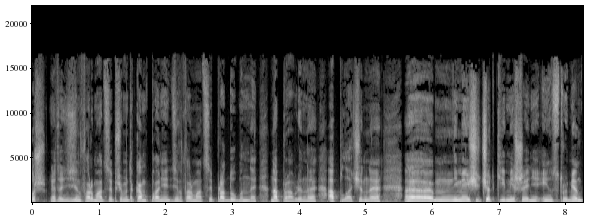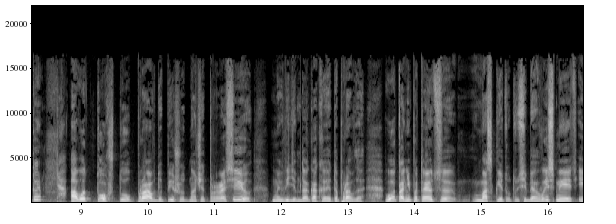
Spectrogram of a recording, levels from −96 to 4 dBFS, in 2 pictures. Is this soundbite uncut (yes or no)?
yes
